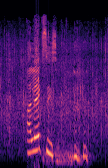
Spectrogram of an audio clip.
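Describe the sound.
An audience applauds a man introduced from the stage as a master: steady crowd applause fills the whole stretch, a dense crackling wash, with a few raised voices cheering or calling out briefly over it before it settles into clapping alone.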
